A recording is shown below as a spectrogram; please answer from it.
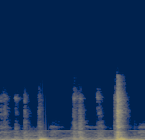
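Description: A few irregular soft knocks and thumps, the loudest near the end, over a steady low hum.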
